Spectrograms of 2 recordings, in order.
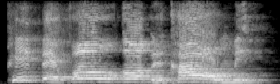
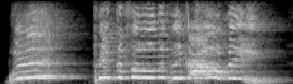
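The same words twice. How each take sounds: First: Slow, firm demand to call; insistent, drawn-out order; emphatic demand. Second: Very high-pitched, incredulous cry; squeaky, exasperated demand; exasperated squeal. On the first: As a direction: spell it out slowly, raised in pitch. Demands a phone call over texting. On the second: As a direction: shoot way up high in mock disbelief. Acts out exasperation at texting. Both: Acted.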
